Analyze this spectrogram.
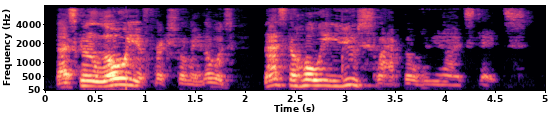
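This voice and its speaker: Someone with a Massachusetts accent speaks at a very fast pace. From Massachusetts, New England. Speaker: economics professor. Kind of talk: lecture. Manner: conversational, with many fillers.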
